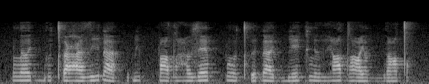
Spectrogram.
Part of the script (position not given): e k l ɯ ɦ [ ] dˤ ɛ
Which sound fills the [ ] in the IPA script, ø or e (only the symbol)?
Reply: e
